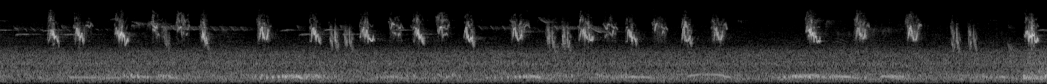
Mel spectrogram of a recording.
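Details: Eurasian tree sparrow calling: a steady stream of short, sharp, high chirps, some in quick pairs and bursts, over a faint low cooing of doves in the background.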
